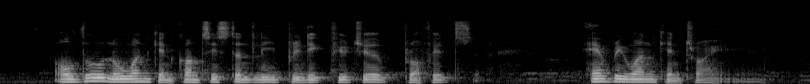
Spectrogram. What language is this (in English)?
English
